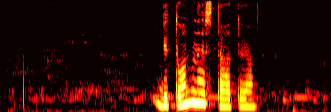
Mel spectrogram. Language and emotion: Russian, neutral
